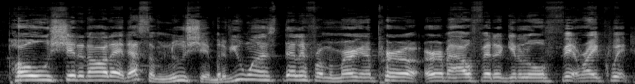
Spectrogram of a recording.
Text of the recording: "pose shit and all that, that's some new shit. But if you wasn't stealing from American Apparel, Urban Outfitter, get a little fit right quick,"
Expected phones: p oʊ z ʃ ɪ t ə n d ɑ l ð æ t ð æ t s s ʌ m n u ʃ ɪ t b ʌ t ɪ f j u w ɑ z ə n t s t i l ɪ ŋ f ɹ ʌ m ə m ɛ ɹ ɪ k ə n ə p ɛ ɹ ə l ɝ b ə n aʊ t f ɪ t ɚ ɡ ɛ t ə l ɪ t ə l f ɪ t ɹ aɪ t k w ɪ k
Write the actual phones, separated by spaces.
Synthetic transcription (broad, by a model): p oʊ ʃ ɪ t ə n ɑ l ð æ t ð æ t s s ʌ m n u ʃ ɪ t b ʌ t ɪ f j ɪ w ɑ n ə s t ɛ l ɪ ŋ f ɹ ʌ m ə m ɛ ɹ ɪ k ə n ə p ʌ ɹ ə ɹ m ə ɪ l f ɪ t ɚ ɡ ɛ t ə l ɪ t l f ɪ t ɹ aɪ t k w ɪ k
